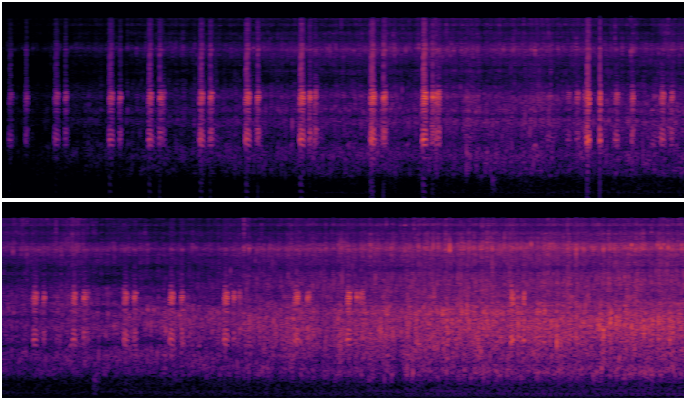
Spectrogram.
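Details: Frogs in rice fields during the rainy season, giving short clicky croaks repeated roughly twice a second, the pulses blurring into a dense continuous chorus that swells louder toward the end.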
